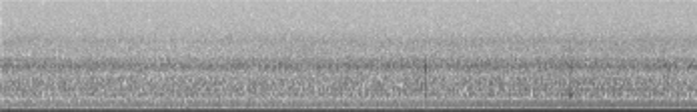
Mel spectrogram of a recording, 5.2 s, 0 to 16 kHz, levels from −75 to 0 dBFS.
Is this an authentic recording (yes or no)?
yes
